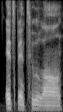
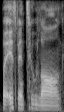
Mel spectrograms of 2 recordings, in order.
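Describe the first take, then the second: First: Slower and softer, a rueful repeat; slow wistful echo. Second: Said in the usual way. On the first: Shown as a demonstration. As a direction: let it trail off, regretful. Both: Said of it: "I could do LeVar's".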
